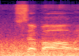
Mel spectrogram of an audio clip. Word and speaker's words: Sabal: Like sable is supposed to be pronounced sabal in Latin, and butia should be butia.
